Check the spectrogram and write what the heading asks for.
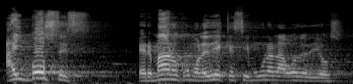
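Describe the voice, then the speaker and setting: High-pitched, impassioned male preacher. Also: moderate pace, bright, forceful tone. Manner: impassioned, fills phrases with "aleluya" and "hermano". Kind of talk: sermon. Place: church. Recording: echoey church hall reverb.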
